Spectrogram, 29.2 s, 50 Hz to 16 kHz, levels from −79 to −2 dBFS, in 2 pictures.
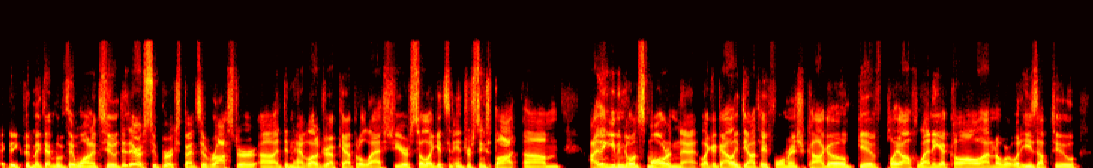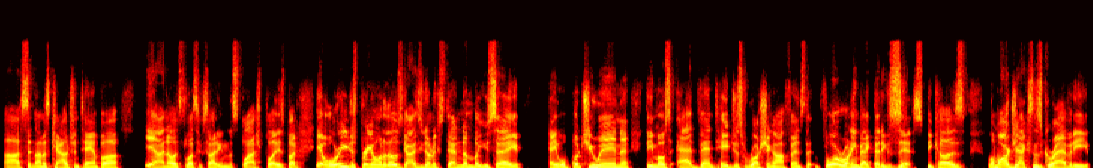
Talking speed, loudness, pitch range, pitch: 245 wpm, -19 LUFS, 135-160 Hz, 145 Hz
